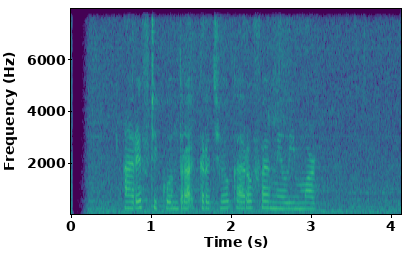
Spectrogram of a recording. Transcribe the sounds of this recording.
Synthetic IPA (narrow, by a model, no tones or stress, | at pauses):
ʔaɾɪfd̪̥i̤kɔnt̪ɾa̰ʔkərd̥ʒ̥ɔ̤kaɾofamilimɔrt̪̚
